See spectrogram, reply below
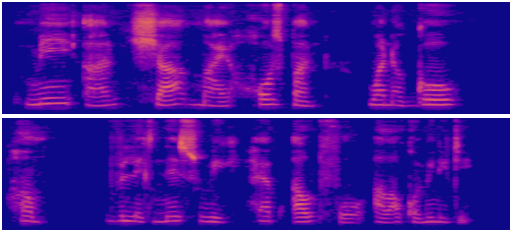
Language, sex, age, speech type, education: Nigerian Pidgin, male, 30-45, spontaneous, tertiary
